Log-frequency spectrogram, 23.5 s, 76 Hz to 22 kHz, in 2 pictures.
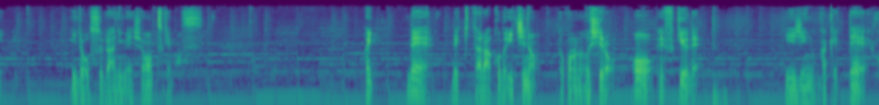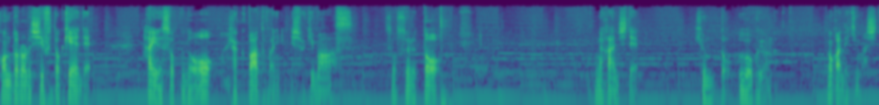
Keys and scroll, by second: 9.5 F9, 12.3 ctrl+shift+k, 14.6-15.5 typing, 17.7 space, 20.1 space, 21.4 space.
